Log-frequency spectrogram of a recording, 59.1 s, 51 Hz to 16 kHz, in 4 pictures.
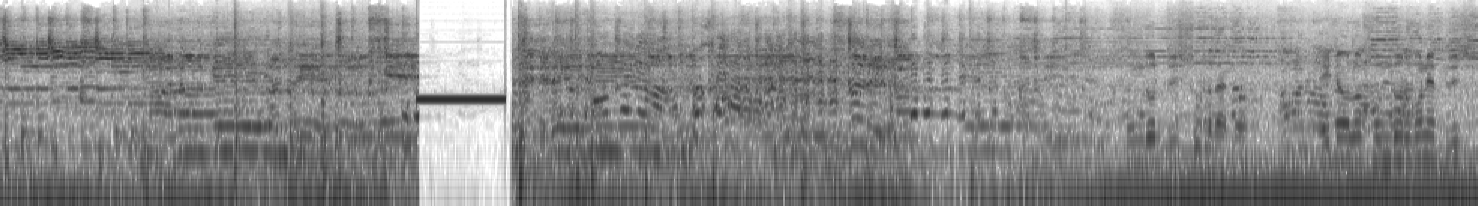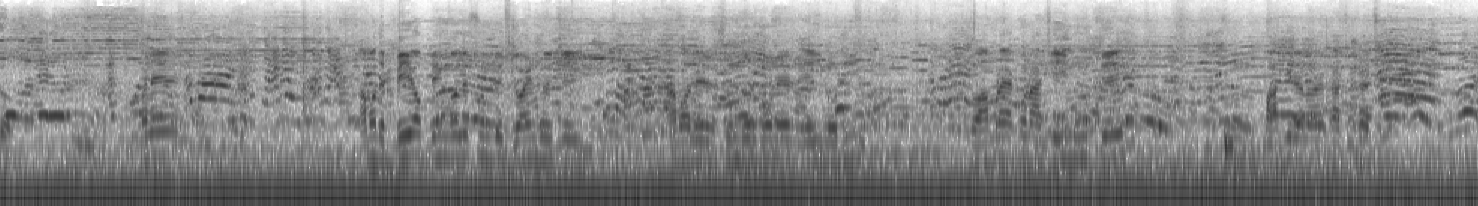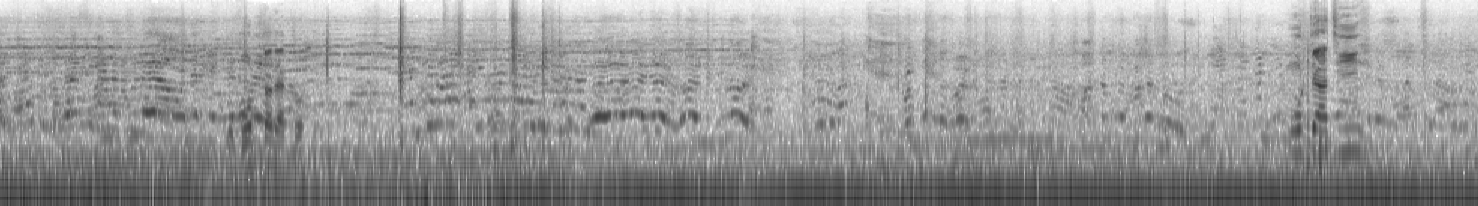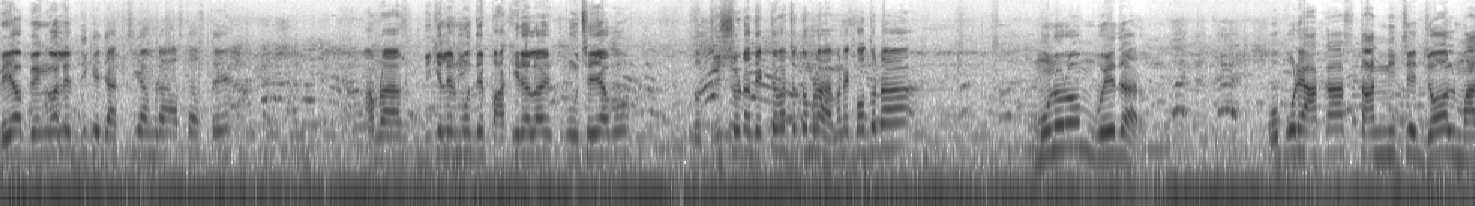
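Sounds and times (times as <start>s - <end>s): electronic beep: 4.2s - 5.1s
people talking: 5.1s - 59.0s
boat engine droning: 5.2s - 59.0s.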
